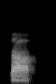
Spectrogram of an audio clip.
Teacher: आप देखोगे जीभ आपकी दांत में टच करेगी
